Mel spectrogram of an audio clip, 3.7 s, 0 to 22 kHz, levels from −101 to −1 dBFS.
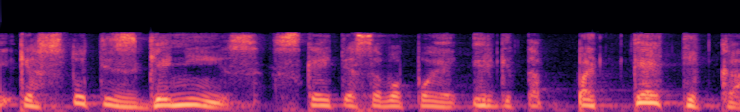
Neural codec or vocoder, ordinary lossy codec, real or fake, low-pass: none; AAC, 64 kbps; real; 7.2 kHz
